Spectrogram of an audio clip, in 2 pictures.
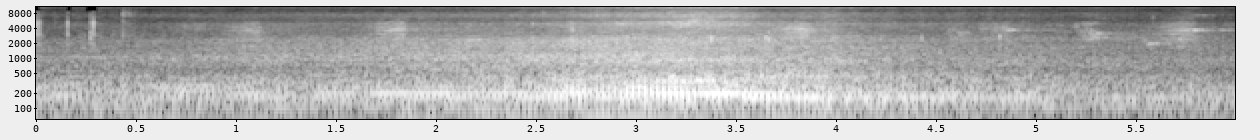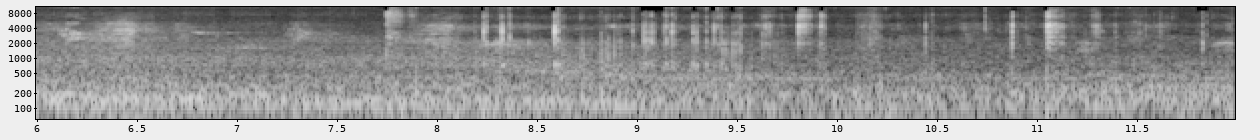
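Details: Outdoor street ambience where a passing vehicle swells and fades in a low rumble, followed by scattered faint clicks and taps, with no animal voice present.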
